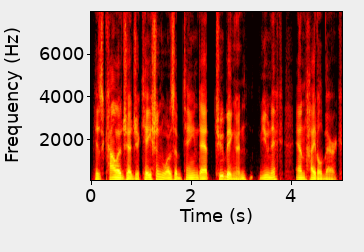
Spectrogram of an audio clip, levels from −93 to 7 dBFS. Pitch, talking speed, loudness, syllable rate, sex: 100 Hz, 120 wpm, -19 LUFS, 5.1 syllables/s, male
